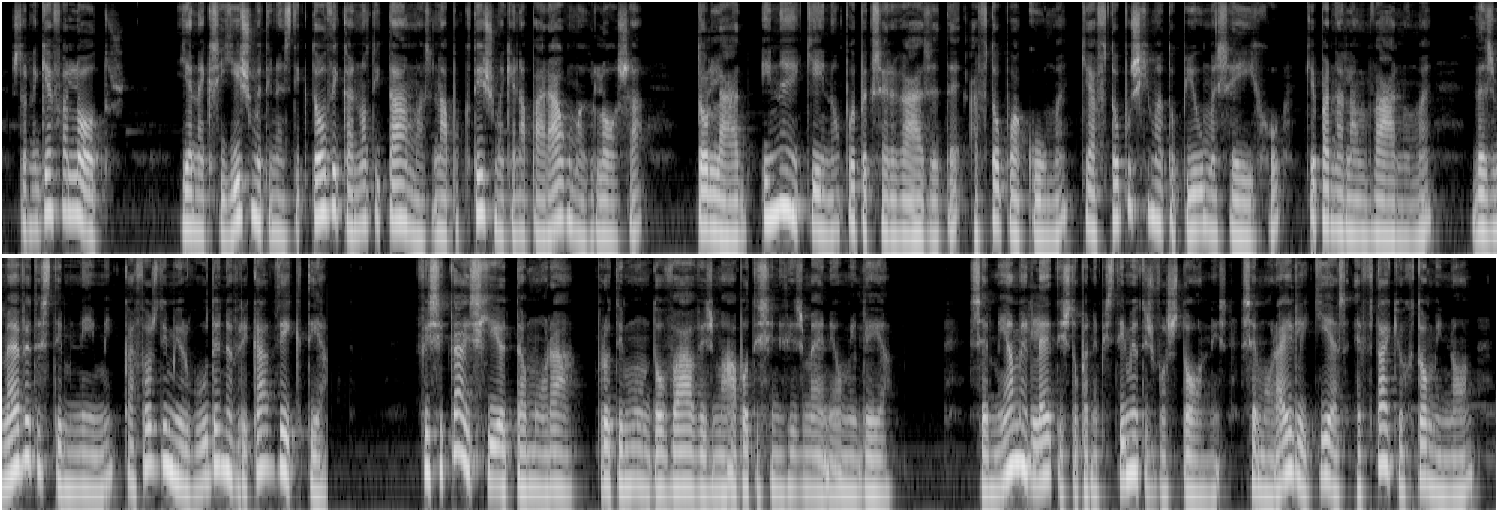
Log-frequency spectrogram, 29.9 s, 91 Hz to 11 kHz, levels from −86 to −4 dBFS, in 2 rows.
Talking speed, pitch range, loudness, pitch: 130 wpm, 130-175 Hz, -26 LUFS, 145 Hz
